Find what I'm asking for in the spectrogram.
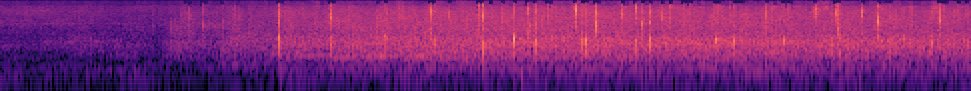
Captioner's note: audience applauding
